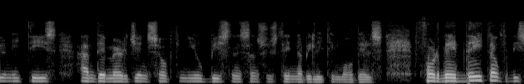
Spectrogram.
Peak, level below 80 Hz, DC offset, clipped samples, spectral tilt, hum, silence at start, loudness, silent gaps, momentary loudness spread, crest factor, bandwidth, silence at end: -10 dBFS; -62 dBFS; under 0.1%; under 0.1%; -5.5 dB/octave; none; 0 s; -30 LUFS; none; 11 LU; 20 dB; 9.6 kHz; 0 s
